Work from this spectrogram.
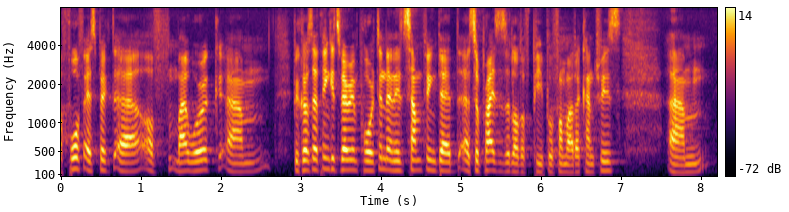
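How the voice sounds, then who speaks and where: A man speaking, a politician talking on a conference panel, hesitant and full of restarts. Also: fairly high pitch. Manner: hesitant, many fillers and restarts.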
